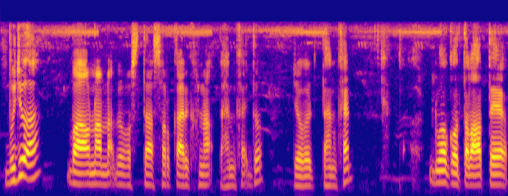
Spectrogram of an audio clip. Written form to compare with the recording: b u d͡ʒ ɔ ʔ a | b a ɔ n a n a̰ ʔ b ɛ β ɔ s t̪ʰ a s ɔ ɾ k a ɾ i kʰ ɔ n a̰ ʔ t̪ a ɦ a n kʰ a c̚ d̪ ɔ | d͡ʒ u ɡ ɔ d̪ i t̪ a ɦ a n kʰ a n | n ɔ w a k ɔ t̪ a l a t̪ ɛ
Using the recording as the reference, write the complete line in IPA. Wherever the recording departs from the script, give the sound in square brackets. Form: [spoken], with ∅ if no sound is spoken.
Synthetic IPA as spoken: b u d͡ʒ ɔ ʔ a | b a ɔ n a n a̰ ʔ b ɛ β ɔ s t̪ʰ a s ɔ ɾ k a ɾ i kʰ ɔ n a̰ ʔ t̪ a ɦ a n kʰ a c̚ d̪ ɔ | d͡ʒ [ɔ] ɡ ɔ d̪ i t̪ a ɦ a n kʰ a n | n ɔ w a k ɔ t̪ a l a t̪ ɛ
